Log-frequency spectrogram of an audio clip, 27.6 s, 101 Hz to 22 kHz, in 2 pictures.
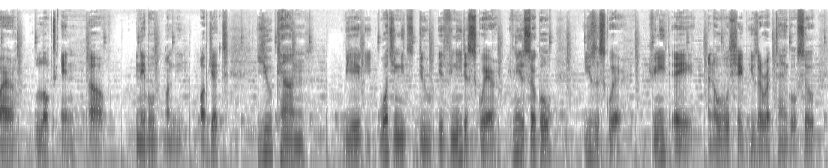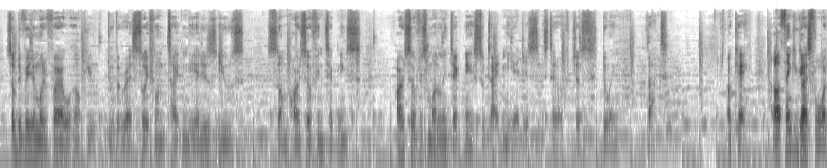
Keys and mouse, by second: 0.3 s, 2.2 Tab, 3.1 shift+middle click, 3.9 shift+middle click, 6.1 middle click, 7.5 middle click, 8.9 click, 9.2 middle click, 10.6 middle click, 12.0 middle click.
